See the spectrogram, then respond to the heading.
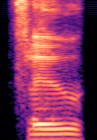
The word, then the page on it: flew: British English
